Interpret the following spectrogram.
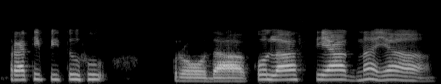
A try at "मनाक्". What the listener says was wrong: One small correction, that first line last letter, right? Manak is a ka sound. The ga that is there in the next line, you break it, becomes a ik and a. So manak.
